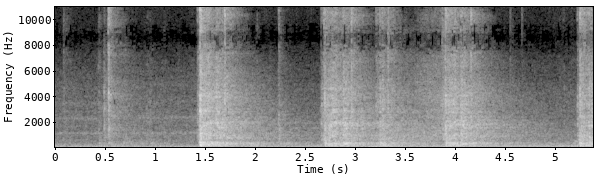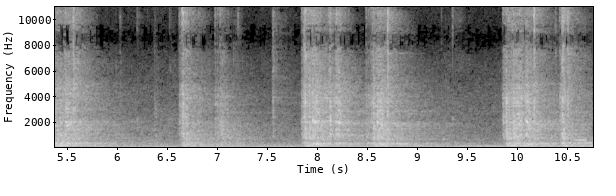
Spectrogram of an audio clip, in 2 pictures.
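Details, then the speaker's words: Scooter that won't start: about eight short electric starter bursts roughly a second apart whir and stop, and the engine never catches or fires; crank, no start. "Okay सी मेरी scooty start नहीं हो रही है, तो I don't think कि ये plan थोड़ा सा मुझे डाइसी सा लग रहा है, होगी या नहीं होगी।"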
